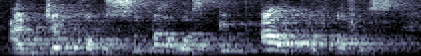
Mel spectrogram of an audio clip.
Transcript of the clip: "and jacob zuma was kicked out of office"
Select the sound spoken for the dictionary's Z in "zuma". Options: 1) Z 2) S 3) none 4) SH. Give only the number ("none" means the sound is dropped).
2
